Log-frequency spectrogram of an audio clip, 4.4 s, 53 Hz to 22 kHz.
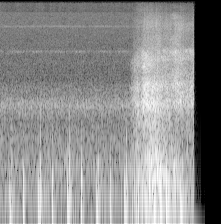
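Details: Self-recorded own heartbeat with fan off, taken shortly after heart began feeling unusually thumpy; paired thumping beats about 100 a minute, louder rushing whoosh covering beats near end. Heart sounds.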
